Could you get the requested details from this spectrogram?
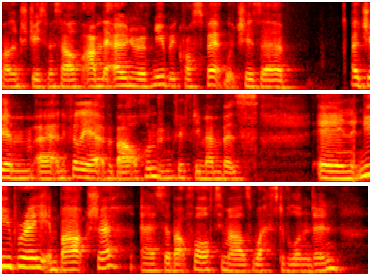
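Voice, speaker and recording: With a northern English accent, a woman talks at a fairly quick pace. Her pitch is medium and her intonation fairly even. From northern England. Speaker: gym owner and coach. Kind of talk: webinar presentation. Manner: hesitant, many fillers.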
